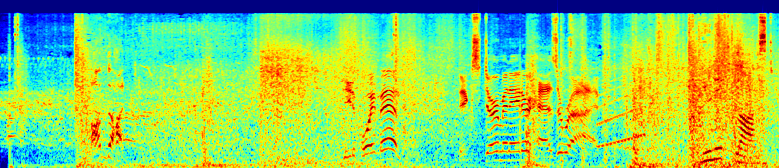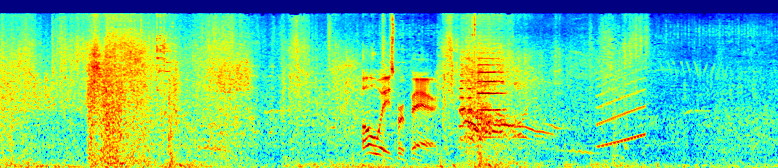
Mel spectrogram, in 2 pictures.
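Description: Gunfire and explosions boom in a battle.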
